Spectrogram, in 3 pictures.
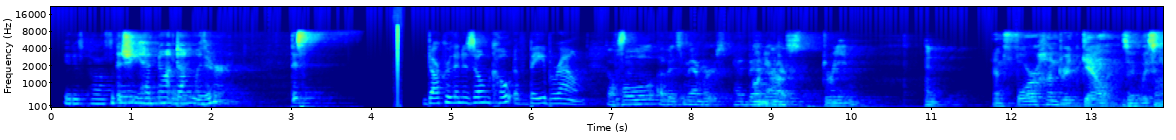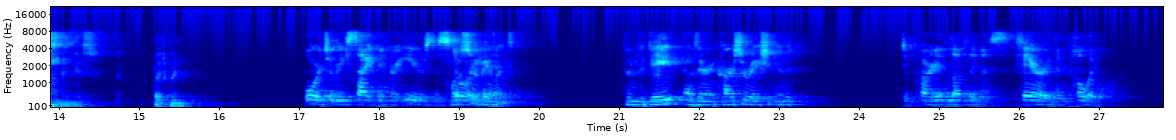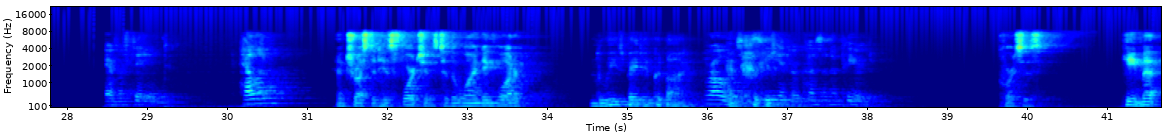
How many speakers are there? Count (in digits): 8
